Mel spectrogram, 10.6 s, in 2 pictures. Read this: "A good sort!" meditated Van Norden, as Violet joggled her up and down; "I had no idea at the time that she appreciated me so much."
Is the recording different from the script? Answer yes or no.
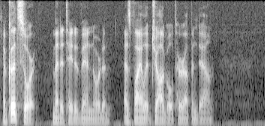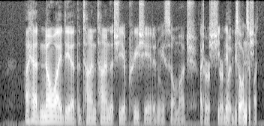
yes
